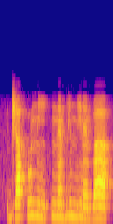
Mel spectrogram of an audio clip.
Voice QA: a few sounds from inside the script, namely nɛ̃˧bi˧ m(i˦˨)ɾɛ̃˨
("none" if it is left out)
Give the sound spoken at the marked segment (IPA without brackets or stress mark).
i˨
